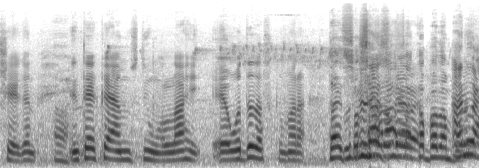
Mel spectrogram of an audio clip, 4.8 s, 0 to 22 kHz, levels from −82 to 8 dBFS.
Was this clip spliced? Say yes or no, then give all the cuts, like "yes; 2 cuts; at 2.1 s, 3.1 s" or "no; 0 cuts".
no; 0 cuts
